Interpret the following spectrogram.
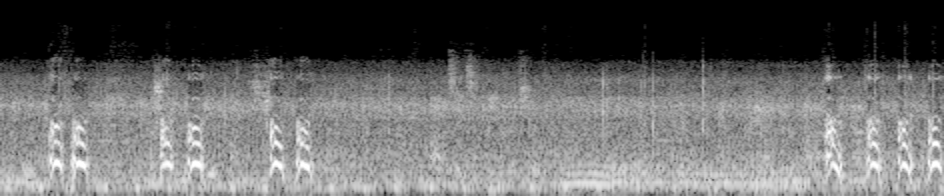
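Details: Male Australian Labradoodle barking in quick pairs of short, harmonic woofs, with a quiet pause and faint voices in the middle before another run of paired barks.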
